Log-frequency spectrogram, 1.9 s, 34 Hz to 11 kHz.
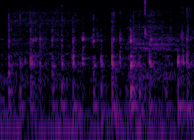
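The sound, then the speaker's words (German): About 100 grams of cashews sizzle in hot oil while being fried hard and tossed and stirred in a frying pan, with steady crackling and quick scraping clatters of nuts against the pan, fairly loud. “Also Cashewkerne scharf in dem Öl anbraten.”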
